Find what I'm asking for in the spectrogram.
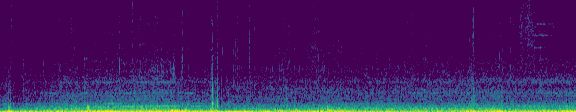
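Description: Steady road rumble with a few dull clunks from the front end; the strut top mount bearing is no longer turning freely.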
